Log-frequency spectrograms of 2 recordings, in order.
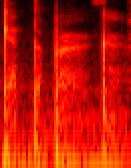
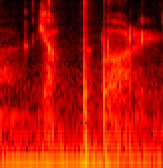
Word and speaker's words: Göteborg: And we're right over at Göteborg.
